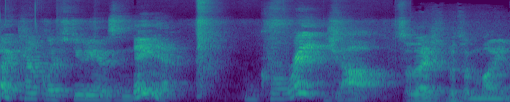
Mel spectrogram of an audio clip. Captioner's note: mwah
